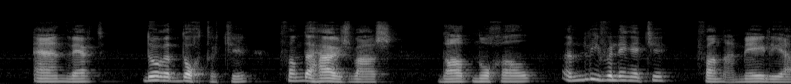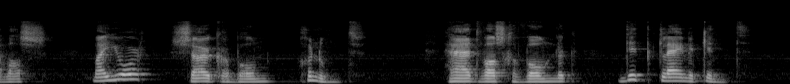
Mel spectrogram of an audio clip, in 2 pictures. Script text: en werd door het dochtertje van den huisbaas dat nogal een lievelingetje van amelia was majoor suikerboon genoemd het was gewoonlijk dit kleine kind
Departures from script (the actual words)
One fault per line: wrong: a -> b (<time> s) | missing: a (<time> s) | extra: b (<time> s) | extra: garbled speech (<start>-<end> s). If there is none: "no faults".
no faults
